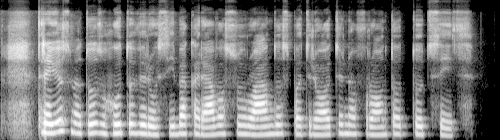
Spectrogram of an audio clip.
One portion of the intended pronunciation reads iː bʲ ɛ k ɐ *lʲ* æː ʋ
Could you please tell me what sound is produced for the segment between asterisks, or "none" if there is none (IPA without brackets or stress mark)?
ɾʲ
